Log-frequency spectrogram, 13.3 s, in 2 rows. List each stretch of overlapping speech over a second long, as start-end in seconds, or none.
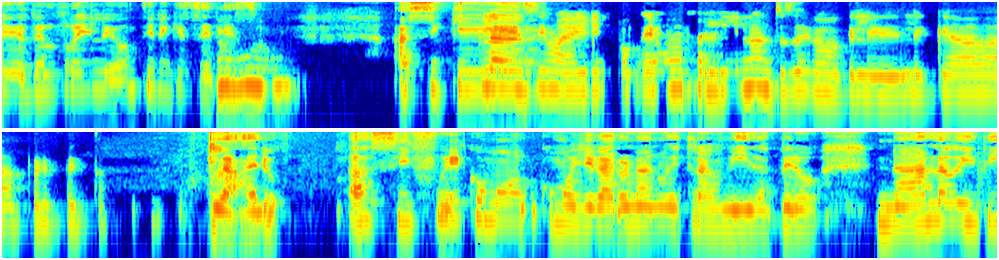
none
